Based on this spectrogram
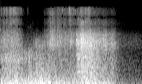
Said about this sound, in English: He pumps the brakes, but the car won't stop. It slides off the road. Everything's a blur. The car tumbles down the embankment and lands in a ditch, hitting bottom hard.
